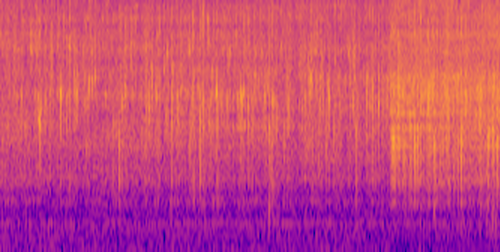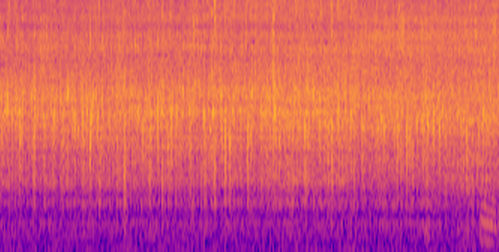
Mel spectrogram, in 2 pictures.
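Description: Thick grouper fillet frying in a pan under a baking press, a dense continuous sizzle that grows noticeably louder partway through, close and steady with no talking.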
